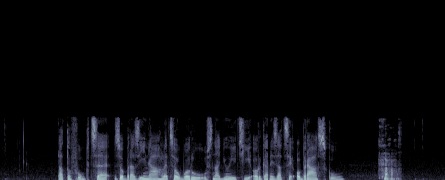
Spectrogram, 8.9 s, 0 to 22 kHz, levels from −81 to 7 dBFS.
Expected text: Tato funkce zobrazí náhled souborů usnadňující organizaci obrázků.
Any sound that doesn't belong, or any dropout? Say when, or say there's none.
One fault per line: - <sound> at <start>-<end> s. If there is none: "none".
- dropout at 5.4-5.4 s
- laugh at 7.6-8.0 s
